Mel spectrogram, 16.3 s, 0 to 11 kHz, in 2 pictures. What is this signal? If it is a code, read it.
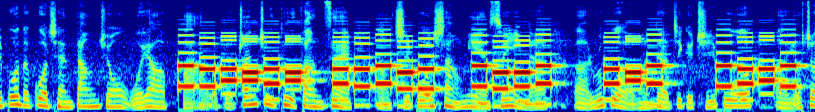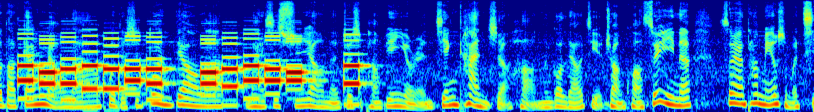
DTMF, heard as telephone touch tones, dialled by machine, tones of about 150 ms, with room echo and speech in Chinese. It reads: 650*8* 85912 6149 8*9 6806 #783208 75#0* 9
